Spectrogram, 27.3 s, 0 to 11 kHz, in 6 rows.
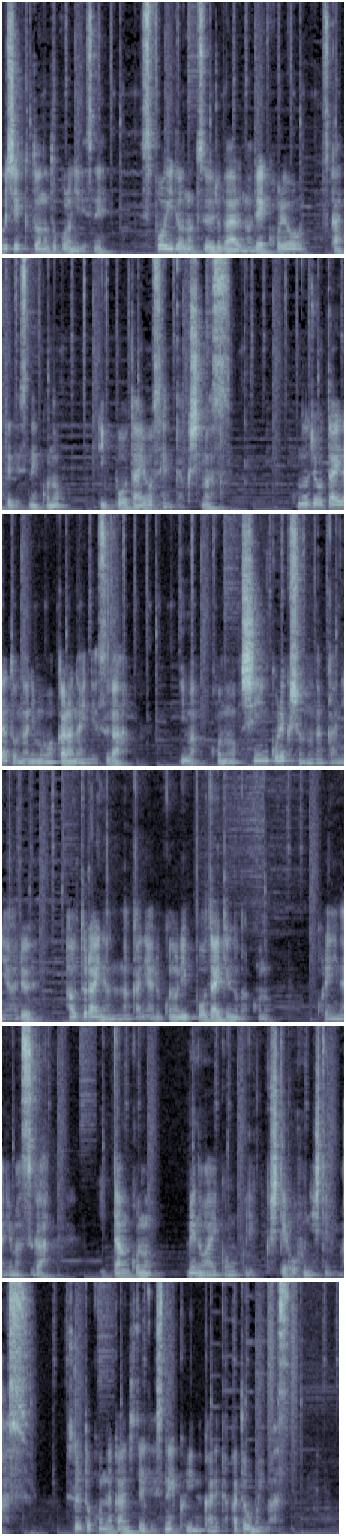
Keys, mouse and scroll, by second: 7.5 middle click, 10.5-27.2 drag, 22.8 middle click, 26.5-27.2 scroll up 1.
